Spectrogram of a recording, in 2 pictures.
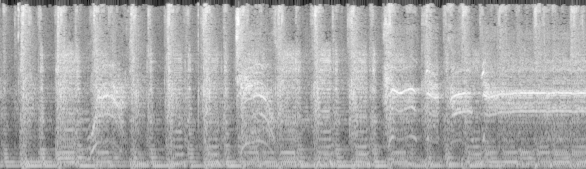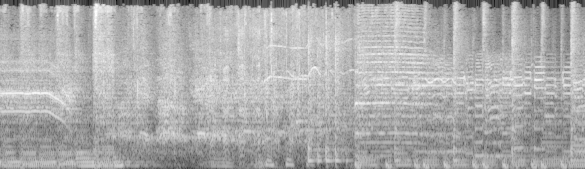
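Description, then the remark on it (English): A group of voices on the Bob and Tom Show lets out a long, loud, sustained primal scream together, raw and ragged, holding for several seconds before breaking into scattered yells and whoops. “One last primal scream.”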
